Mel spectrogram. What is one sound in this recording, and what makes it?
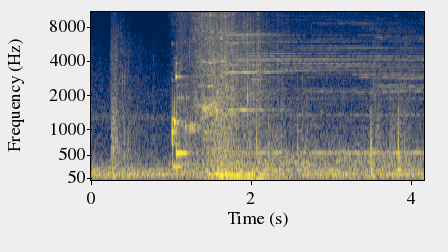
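A bright magical chime rings out with a shimmering tone.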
